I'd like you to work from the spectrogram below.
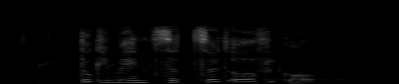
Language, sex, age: Afrikaans, female, 21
